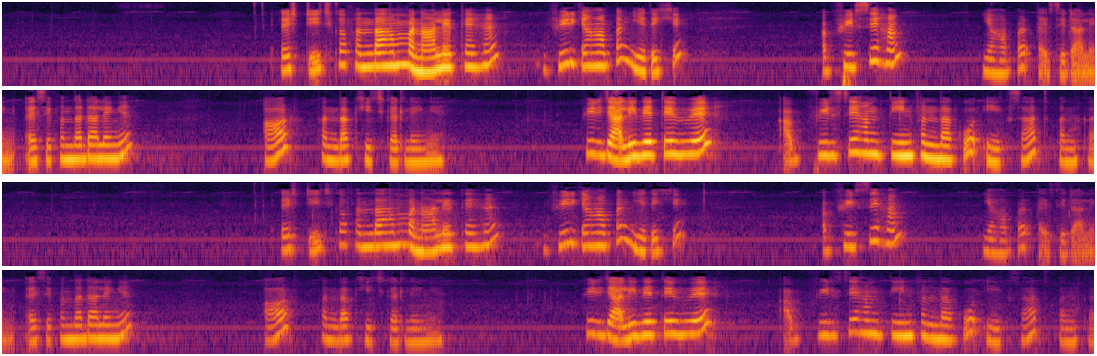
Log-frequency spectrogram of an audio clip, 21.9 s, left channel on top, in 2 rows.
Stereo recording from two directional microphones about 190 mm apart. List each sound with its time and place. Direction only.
2.8 s a woman's voice: 45° left (ahead or behind)
8.2 s a woman's voice: 40° left (ahead or behind)
13.5 s a woman's voice: 45° left (ahead or behind)
16.7 s speech: 45° left (ahead or behind)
